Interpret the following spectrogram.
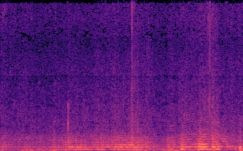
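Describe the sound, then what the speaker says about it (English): Many bees buzz around an open beehive, a steady close droning hum with individual insects passing near, no talking. "Sorry about all the bees. I'm sure it's very annoying having all these bees"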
